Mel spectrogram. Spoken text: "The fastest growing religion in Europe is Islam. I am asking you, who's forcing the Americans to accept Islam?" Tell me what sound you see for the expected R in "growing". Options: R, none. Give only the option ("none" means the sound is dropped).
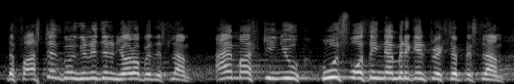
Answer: none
